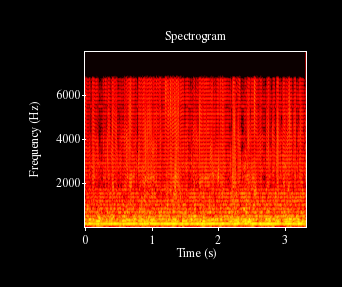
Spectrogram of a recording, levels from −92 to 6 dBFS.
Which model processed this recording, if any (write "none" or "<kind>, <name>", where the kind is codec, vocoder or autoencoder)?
vocoder, BigVGAN v2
